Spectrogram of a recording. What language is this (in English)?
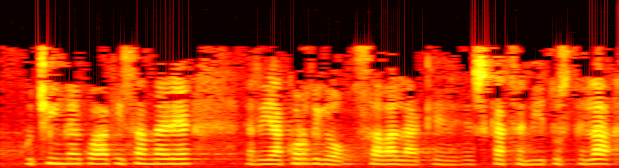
Basque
